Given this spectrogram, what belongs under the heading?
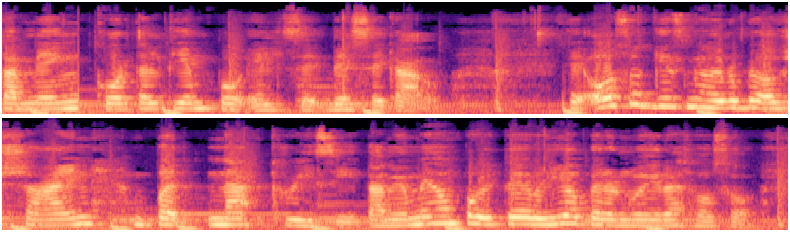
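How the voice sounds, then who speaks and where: Very fast speech from a woman with ordinary pitch variation, music in the background. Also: medium pitch for a woman. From Puerto Rico. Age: 20s. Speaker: beauty content creator. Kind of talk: casual talk to camera, bilingual hair tutorial.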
